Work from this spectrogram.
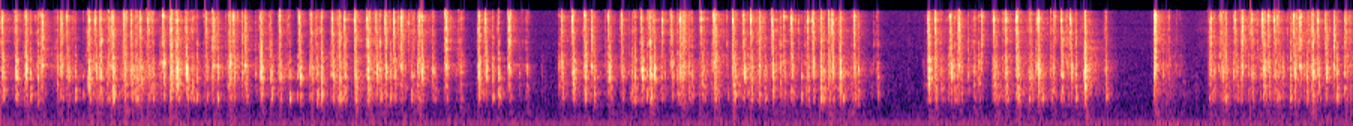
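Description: A mechanical keyboard with plastic keycaps and clicky blue switches is typed on with the fingertips of both hands. The result is a rapid, bright clatter of sharp, short key clicks, broken by a few brief pauses.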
